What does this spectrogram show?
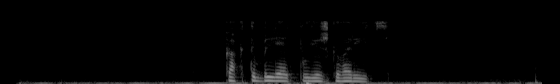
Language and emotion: Russian, angry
